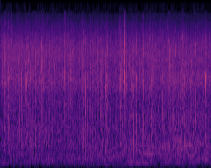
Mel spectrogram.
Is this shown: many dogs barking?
no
